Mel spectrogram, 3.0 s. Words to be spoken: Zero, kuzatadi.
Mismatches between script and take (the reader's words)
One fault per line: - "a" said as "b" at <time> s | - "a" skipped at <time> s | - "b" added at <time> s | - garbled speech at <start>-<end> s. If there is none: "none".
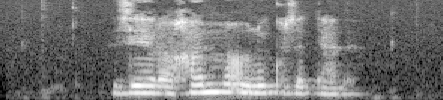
- "hamma uni" added at 1.3 s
